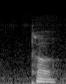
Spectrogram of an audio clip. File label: "tha", Hindi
